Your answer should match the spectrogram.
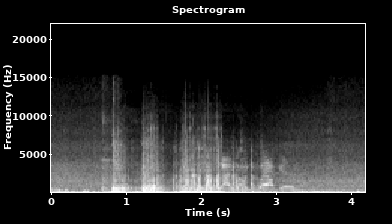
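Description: A heavy pumpkin set down onto a metal mesh cart, several knocks and clatters in the first half, followed by a child's short vocal sound, over a steady low wind rumble on the microphone.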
